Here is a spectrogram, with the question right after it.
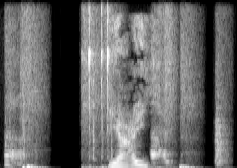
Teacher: c'est le fameux son guttural, enfin du fond de gorge. Ah, comme ça.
